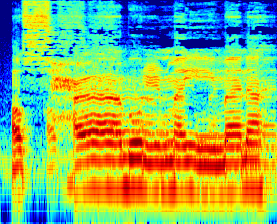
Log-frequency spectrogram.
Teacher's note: اصحاب المیمنہ، صاد کو پر کر کے پڑھیں گے.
